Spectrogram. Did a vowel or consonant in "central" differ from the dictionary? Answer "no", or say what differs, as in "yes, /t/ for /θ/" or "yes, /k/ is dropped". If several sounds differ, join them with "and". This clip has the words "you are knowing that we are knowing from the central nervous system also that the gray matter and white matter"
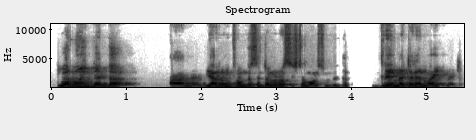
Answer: no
